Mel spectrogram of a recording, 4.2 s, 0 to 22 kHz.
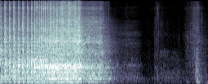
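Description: A DeWalt DCF890 impact wrench hammers a bolt loose on a Briggs and Stratton lawn mower, a loud close burst of rapid rattling impacts that spins down and stops, leaving silence and one small knock.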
